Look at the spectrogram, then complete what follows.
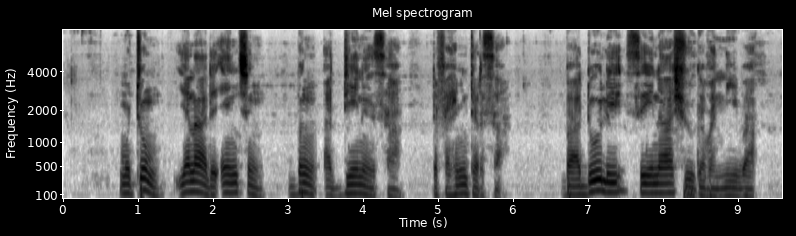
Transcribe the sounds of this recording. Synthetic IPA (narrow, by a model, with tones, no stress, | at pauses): mʊ˨tʊ˦˨mjɐ˦naː˨da˨j̰ɐ˦nt͡ʃɪ˨m | bɪ˦ŋʔa˨dːiː˦nɪ˨nsa˨ʔ | d̥a˨ɸɐ˨ɦɪ˦mtɐ˨rsa̰˨ʔ | baː˨doː˦le˨se˦jna˦ʃuː˨ɡɐ˨bɐ˨nːiː˦ba˦ʔ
